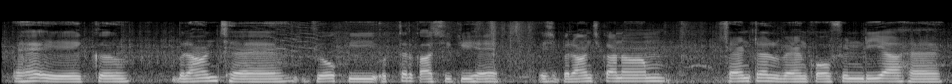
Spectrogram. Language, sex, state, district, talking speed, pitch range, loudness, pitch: Hindi, male, Uttarakhand, Uttarkashi, 115 wpm, 130-145 Hz, -19 LUFS, 135 Hz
